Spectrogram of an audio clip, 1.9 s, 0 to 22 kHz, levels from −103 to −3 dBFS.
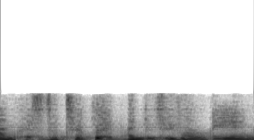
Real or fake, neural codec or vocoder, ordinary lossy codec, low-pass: fake; codec, 44.1 kHz, 0.9 kbps, DAC; MP3, 64 kbps; 7.2 kHz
